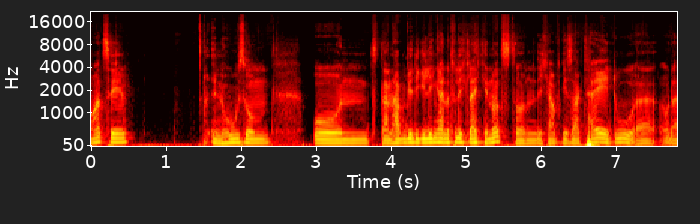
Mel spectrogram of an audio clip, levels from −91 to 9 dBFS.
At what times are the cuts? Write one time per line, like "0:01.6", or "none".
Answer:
none

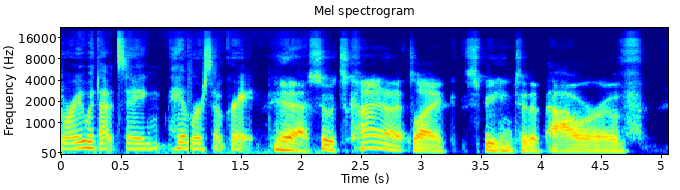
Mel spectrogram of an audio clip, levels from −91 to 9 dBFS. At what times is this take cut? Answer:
0:01.0
0:02.9

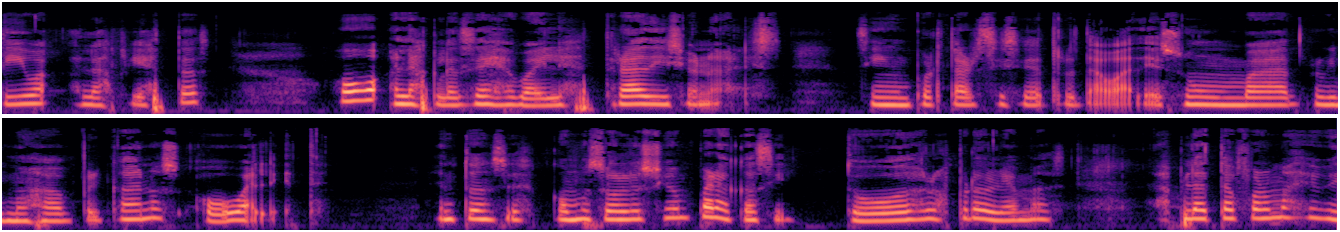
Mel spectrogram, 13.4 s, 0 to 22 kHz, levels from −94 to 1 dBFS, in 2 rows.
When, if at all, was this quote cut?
0:06.5
0:08.8

